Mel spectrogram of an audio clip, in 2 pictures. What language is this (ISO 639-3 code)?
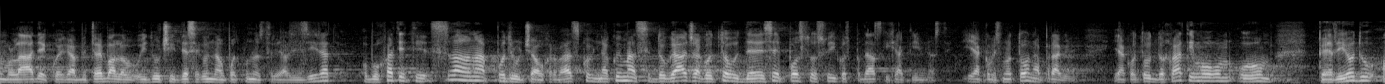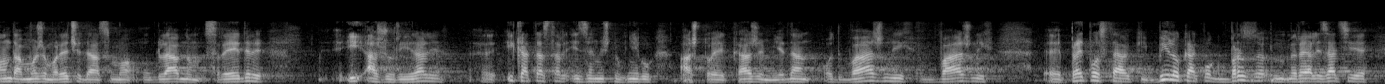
hrv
